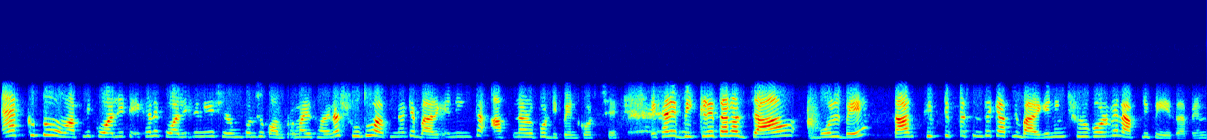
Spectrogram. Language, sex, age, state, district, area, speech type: Bengali, female, 18-30, West Bengal, Kolkata, urban, conversation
